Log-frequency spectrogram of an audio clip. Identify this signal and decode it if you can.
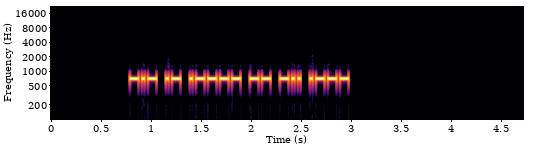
Morse code, heard as a keyed tone, about 40 wpm, 700 Hz. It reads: KA1MDJ
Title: USA Call Signs - 6 Characters - Repeated 3x - 40wpm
